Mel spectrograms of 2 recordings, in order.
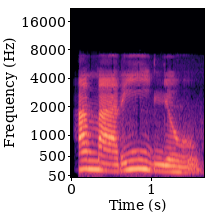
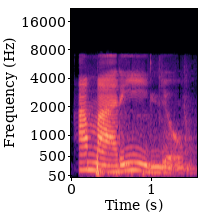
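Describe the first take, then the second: First: "amarillo" said slowly; Spanish pronunciation. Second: "amarillo" repeated slowly; Spanish repeat. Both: Shown as a demonstration. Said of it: "Amarelo em espanhol se diz assim, ó".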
